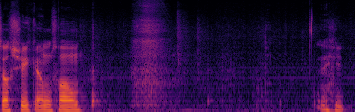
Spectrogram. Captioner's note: sniffles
